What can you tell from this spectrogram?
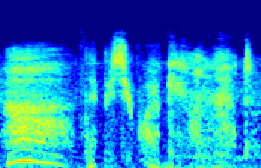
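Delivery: hushed whisper while exploring; quiet sneaking whisper. Real, not acted. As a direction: whisper so no one hears.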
